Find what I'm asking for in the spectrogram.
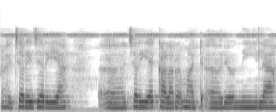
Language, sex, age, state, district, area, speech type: Malayalam, female, 45-60, Kerala, Wayanad, rural, spontaneous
